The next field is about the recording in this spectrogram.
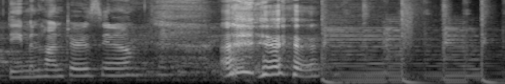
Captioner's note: laughing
